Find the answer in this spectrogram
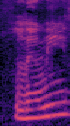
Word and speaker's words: Lume: So this is Lumi. Rhymes with gloomy. Lumi deodorant is a whole body deodorant for pits, privates, and beyond.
